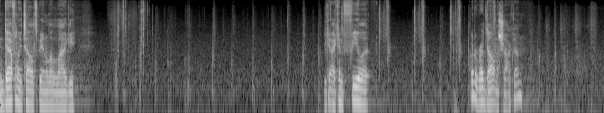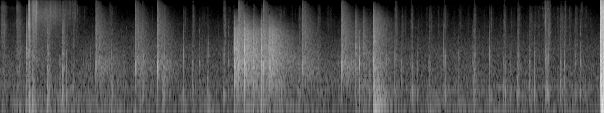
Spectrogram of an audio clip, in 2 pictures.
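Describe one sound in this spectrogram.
Footsteps thud across a wooden floor indoors.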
